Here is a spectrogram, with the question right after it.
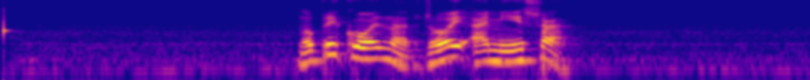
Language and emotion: Russian, positive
